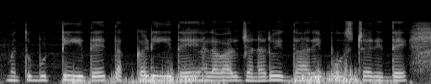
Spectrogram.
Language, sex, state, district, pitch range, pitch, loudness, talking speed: Kannada, female, Karnataka, Koppal, 180-195 Hz, 185 Hz, -16 LUFS, 140 wpm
